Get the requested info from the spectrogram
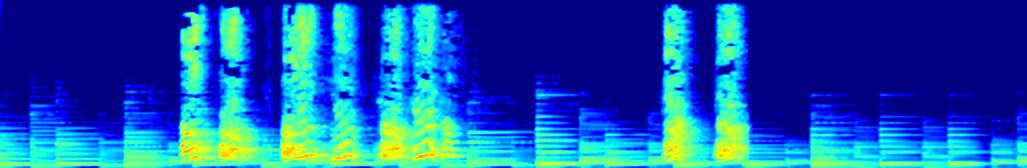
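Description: Small dog barking in a quick run of sharp yaps, then two more barks a little later, over cheerful background music.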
